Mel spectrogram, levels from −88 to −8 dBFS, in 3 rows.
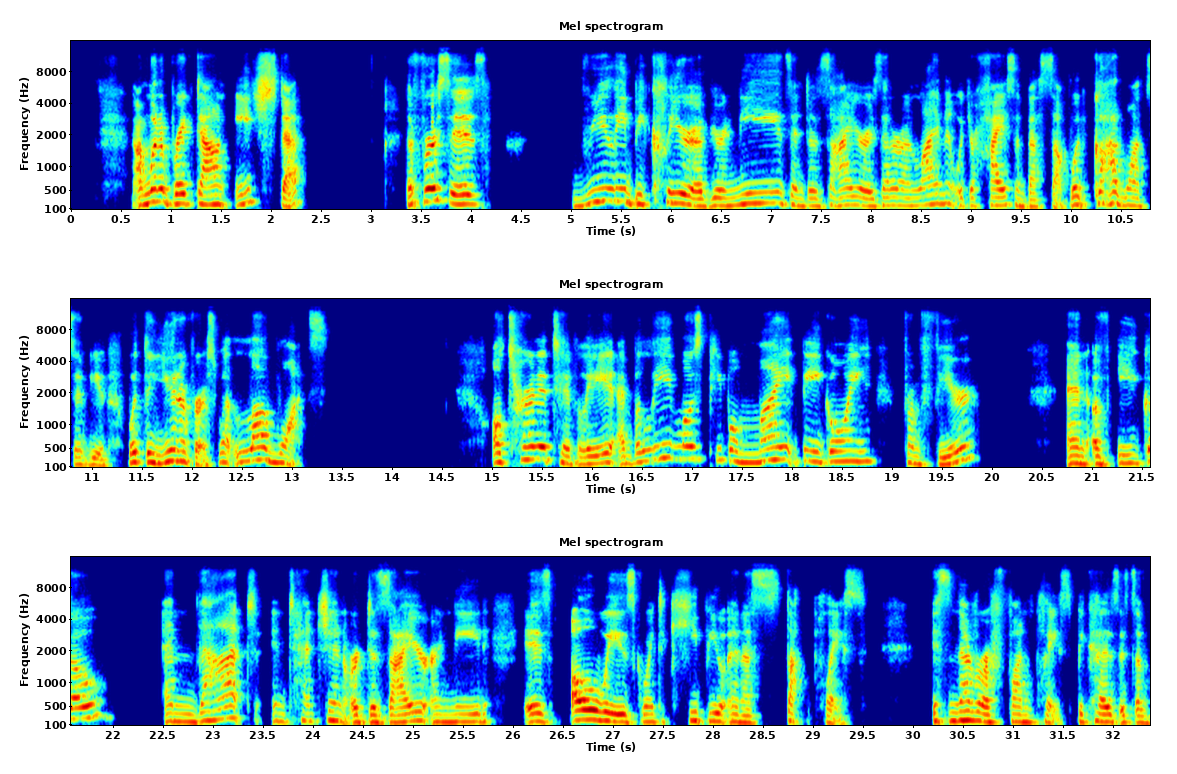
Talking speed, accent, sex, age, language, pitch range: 145 wpm, American, female, 20-39, English, 160-215 Hz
